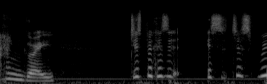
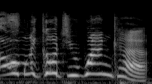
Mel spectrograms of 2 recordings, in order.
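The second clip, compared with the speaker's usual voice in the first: high, loud exasperated cry; mock furious outburst; 14 semitones higher, 8 dB louder, slower than usual. Reacting to the bus driver's late news, loud high outrage. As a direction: explode at the driver in disbelief.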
